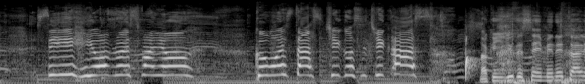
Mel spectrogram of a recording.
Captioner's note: in spanish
